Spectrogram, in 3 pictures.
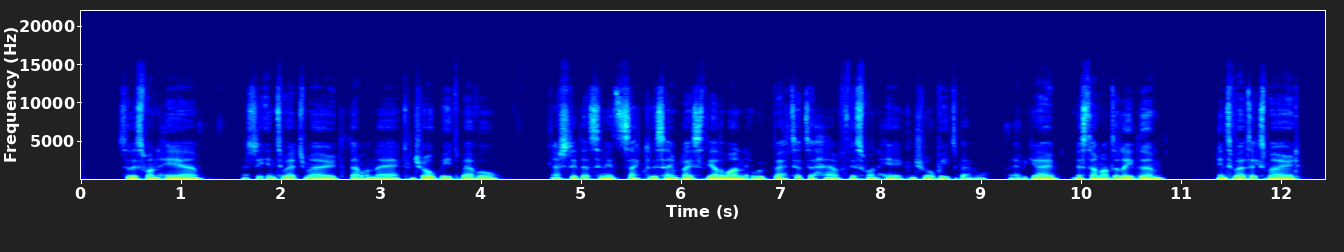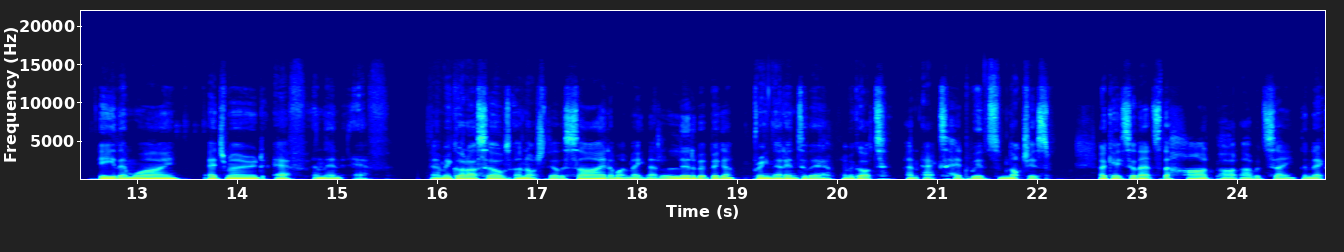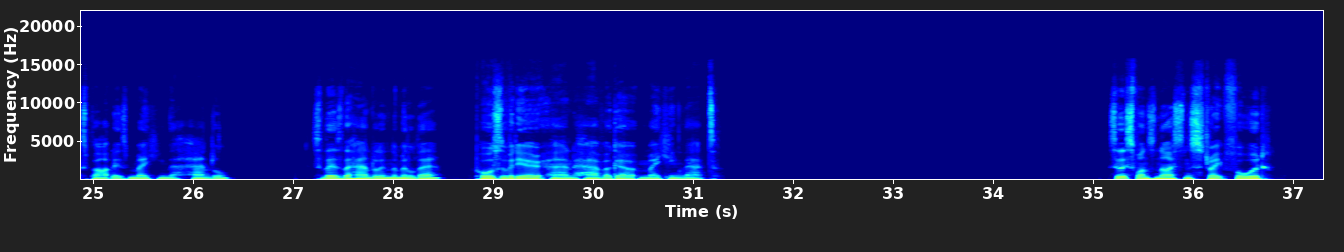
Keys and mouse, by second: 1.6 2, 3.2 ctrl+b, 5.9 ctrl+z, 6.9 click, 8.1 ctrl+b, 9.1 click, 9.9 Delete, 11.2-15.0 typing, 11.3 click, 15.8 Tab, 17.5 KP_1, 17.8 Tab, 18.3 1, 18.8 g, 19.3 click, 19.6 Tab, 24.6 middle click, 37.2 KP_1.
